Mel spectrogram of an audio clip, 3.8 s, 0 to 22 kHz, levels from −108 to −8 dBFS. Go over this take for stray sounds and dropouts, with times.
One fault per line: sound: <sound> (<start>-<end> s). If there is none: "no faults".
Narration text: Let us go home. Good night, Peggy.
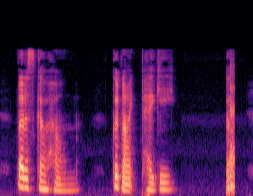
sound: laugh (3.4-3.5 s)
